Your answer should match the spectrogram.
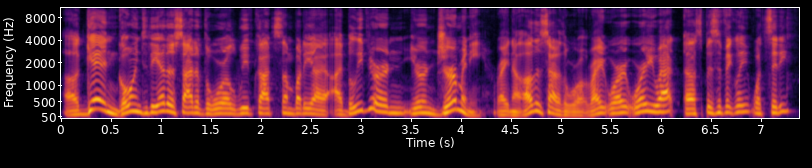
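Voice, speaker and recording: A man's voice: fairly high pitch, sing-song, racing, hardly any pauses, no echo, clean studio sound. A man hosting a podcast interview in a loose, chatty way, full of fillers and restarts. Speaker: podcast host. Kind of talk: casual interview chat.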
